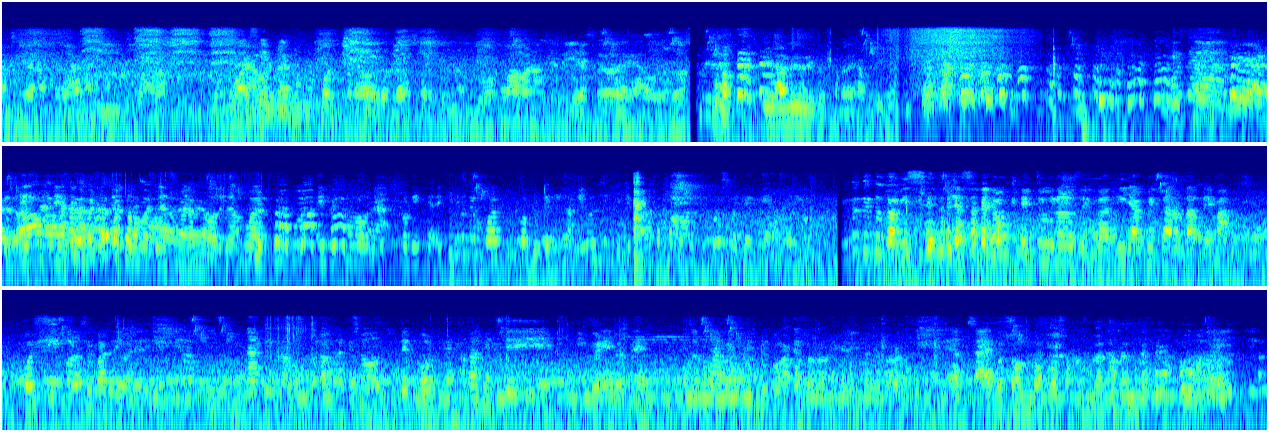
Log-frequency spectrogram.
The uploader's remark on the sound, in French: enregistré 5 minutes de paysage sonore sur une terrasse à Malaga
